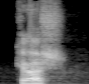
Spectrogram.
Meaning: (adjective) 1. hooked; curved 2. crooked; not straight as it should be 3. crooked; dishonest or of otherwise dubious morality; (noun) an eighth note or quaver
- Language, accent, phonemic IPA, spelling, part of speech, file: French, Canada, /kʁɔʃ/, croche, adjective / noun, LL-Q150 (fra)-croche.wav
